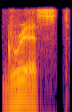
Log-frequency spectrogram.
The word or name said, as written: grist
